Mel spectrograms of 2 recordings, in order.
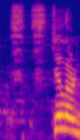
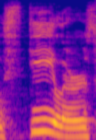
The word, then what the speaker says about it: Steelers: Pittsburgh is you know we don't pronounce the long E's in this city so there is no Steelers it's killers uh you know you don't work it to steal meal you work at a steel mill okay you know so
